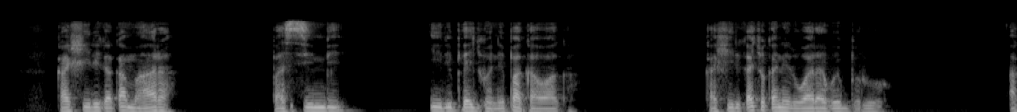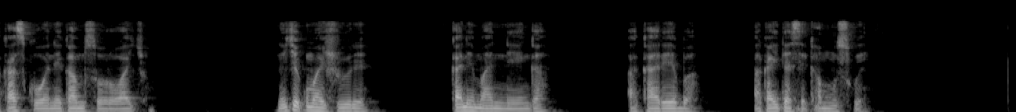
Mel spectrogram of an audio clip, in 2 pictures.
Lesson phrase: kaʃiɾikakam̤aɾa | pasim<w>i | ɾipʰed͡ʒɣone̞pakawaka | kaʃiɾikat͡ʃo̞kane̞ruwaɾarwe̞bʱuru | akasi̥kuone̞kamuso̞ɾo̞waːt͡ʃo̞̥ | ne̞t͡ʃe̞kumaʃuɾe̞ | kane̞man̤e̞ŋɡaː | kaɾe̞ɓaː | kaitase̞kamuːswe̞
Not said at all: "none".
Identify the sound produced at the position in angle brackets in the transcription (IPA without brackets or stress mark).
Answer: b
